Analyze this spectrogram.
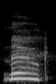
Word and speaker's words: Moog: Moog, I know everybody. That's how you're meant to pronounce it.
